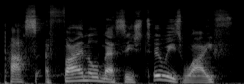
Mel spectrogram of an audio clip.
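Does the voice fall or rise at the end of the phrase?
rise. The voice does not fall at the end. The next words seem to name the wife. The speaker calls it wrong.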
